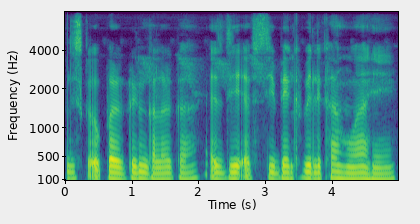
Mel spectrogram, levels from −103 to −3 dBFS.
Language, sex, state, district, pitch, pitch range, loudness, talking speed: Hindi, male, Arunachal Pradesh, Lower Dibang Valley, 110 Hz, 105-115 Hz, -17 LUFS, 130 wpm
